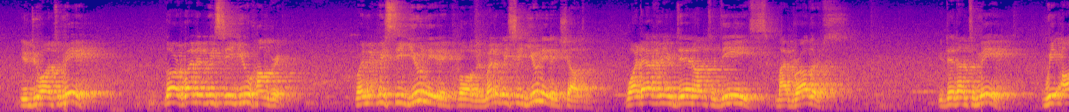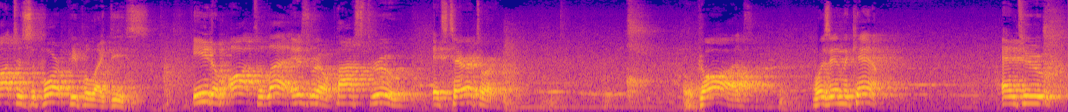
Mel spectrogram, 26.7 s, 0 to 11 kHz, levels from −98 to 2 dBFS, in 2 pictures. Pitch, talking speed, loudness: 195 Hz, 135 wpm, -15 LUFS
